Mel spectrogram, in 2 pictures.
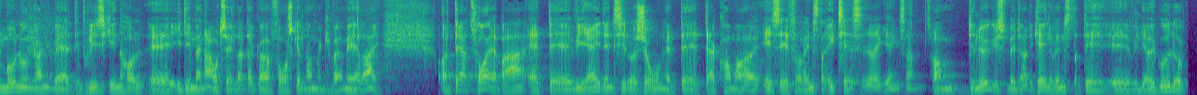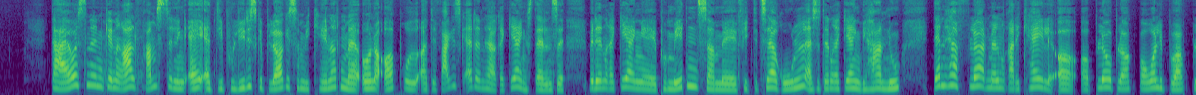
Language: Danish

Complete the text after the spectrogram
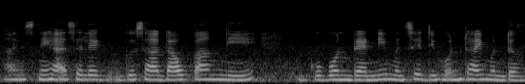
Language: Bodo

